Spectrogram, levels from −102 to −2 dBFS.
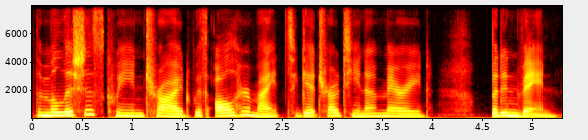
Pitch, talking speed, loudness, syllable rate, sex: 205 Hz, 170 wpm, -17 LUFS, 4.3 syllables/s, female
